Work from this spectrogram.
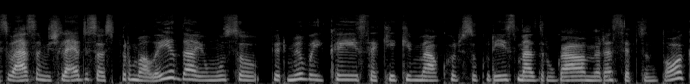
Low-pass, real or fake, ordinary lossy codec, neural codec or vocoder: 10.8 kHz; real; AAC, 32 kbps; none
